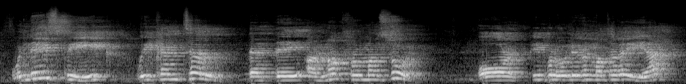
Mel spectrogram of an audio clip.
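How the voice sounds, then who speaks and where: Egyptian man lecturing slowly in an echoey hall. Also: high-pitched, a bit bright. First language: Arabic. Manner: slow, repeats key words, quizzes students. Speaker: university lecturer. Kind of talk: classroom lecture. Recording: echoey hall, mic far off.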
